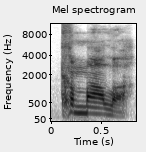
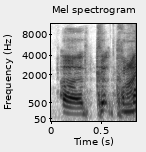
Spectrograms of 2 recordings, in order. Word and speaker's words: Kamala: We just heard Kamala Harris speak.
